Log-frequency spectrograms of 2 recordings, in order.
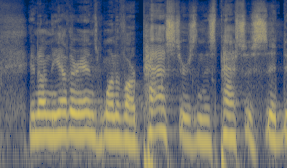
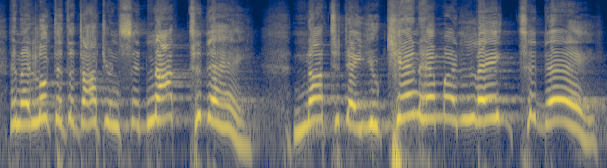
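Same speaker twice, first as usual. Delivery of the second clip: raised, pleading voice of a frantic mom, higher and louder; desperate mother; 7 semitones higher, 6 dB louder than usual. Retold or imitated. Mother refusing the doctor for her children's sake, desperate.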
